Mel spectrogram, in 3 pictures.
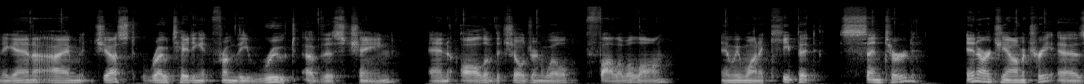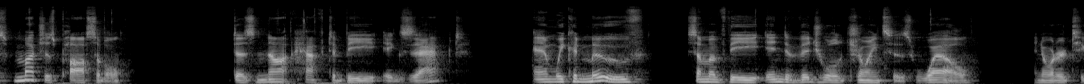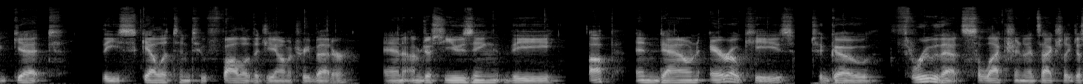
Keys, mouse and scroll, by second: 28.0 Up.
